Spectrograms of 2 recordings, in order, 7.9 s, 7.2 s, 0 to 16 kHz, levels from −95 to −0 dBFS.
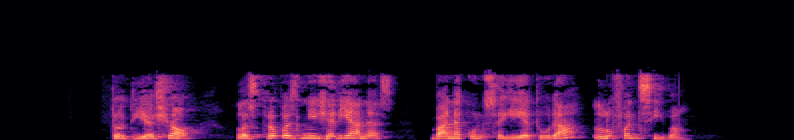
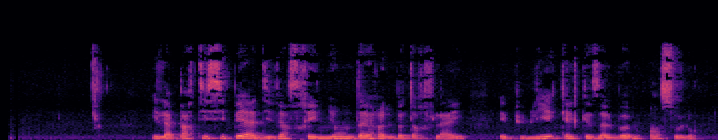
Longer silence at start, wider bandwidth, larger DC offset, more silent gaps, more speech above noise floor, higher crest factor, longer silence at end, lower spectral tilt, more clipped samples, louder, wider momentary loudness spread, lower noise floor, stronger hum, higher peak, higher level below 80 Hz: first, 1.1 s vs 0.9 s; second, 8 kHz vs 11.5 kHz; neither; first, 4.14-4.29 s vs none; first, 66 dB vs 36 dB; about the same, 20 dB vs 20 dB; first, 1.1 s vs 0.25 s; about the same, -4 dB/octave vs -4.5 dB/octave; neither; first, -20 LUFS vs -32 LUFS; about the same, 13 LU vs 12 LU; first, -85 dBFS vs -67 dBFS; neither; first, -2 dBFS vs -14 dBFS; first, -60 dBFS vs -80 dBFS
